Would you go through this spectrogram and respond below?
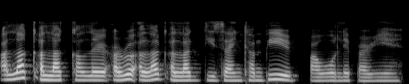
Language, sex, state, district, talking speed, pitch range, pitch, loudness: Nagamese, female, Nagaland, Dimapur, 160 wpm, 180-210 Hz, 195 Hz, -19 LUFS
